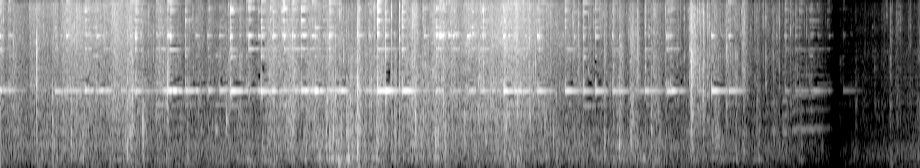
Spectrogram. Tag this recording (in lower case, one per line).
goat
